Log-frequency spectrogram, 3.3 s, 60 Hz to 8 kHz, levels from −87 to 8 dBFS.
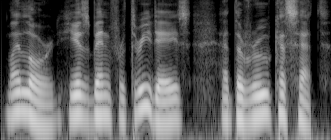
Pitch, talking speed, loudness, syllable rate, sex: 130 Hz, 215 wpm, -16 LUFS, 4.8 syllables/s, male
